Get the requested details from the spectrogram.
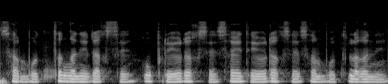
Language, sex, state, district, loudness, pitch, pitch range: Bengali, male, Tripura, Unakoti, -19 LUFS, 125 Hz, 125-135 Hz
